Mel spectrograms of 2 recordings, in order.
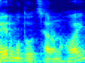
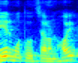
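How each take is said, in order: Both takes have the same delivery.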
